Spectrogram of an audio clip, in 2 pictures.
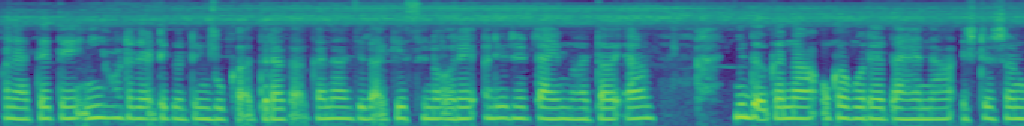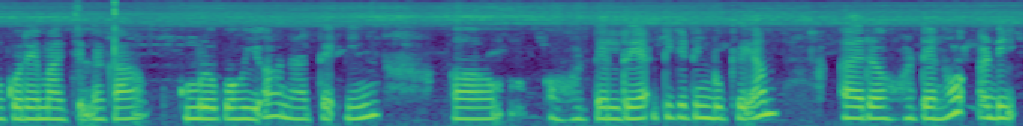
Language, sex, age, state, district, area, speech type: Santali, female, 18-30, Jharkhand, Seraikela Kharsawan, rural, spontaneous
